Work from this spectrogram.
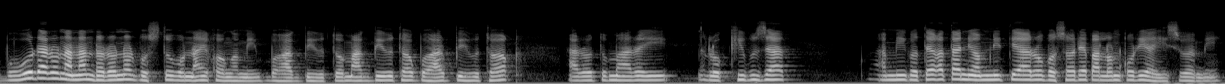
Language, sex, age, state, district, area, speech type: Assamese, female, 30-45, Assam, Barpeta, rural, spontaneous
